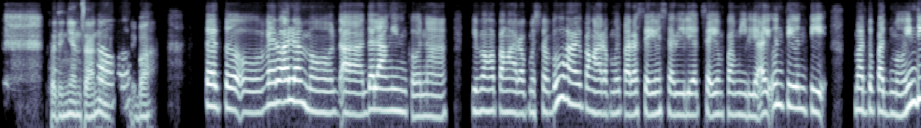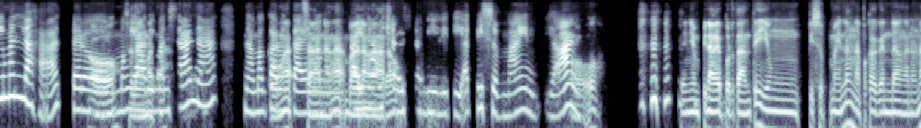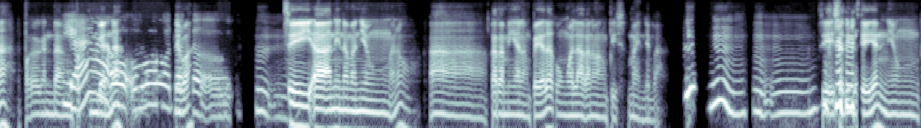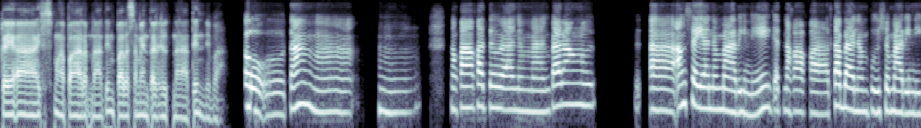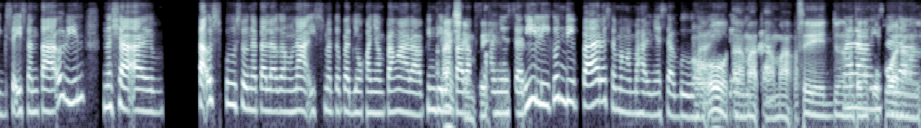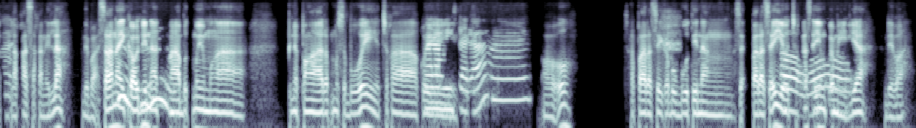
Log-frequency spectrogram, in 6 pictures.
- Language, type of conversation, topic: Filipino, unstructured, Ano ang plano mo para matupad ang mga pangarap mo sa buhay?
- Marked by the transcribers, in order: other background noise; in English: "financial stability"; laugh; tapping; laugh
